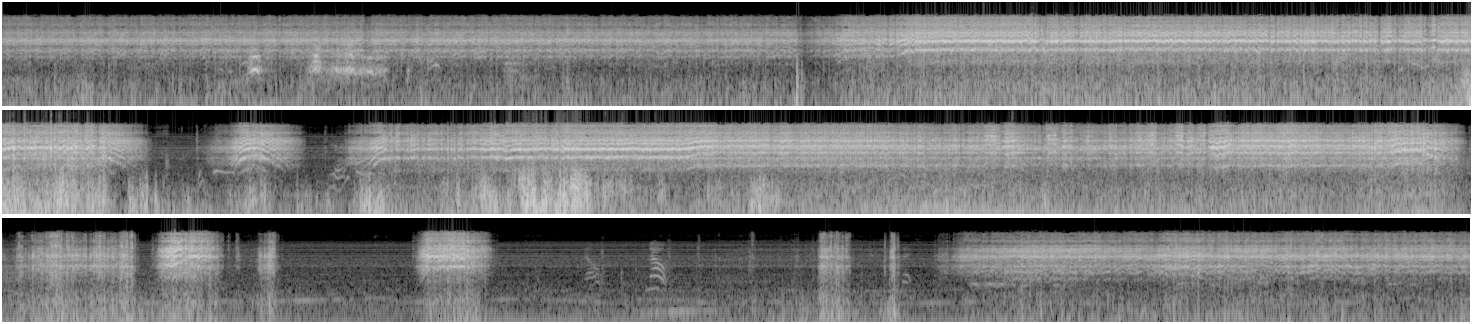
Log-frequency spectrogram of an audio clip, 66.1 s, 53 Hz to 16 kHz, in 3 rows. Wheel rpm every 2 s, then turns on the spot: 70, 70, 70, 70, 70, 70, 100, 160, 160, 160, 160, 170, 20, 40, 160, 160, 180, 200, 200, 200, 200, 170, 30, 40, 0, 50, 0, 0, 10, 50, 70, 70, 70.
44-46 56-58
